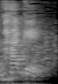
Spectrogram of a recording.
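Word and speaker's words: Waage: কিন্তু তোমাদের বইতেই আছে এটা হচ্ছে ভাগে উচ্চারণটা হচ্ছে ভাগে ঠিক আছে তো এটা মনে রাখবা ভর ক্রিয়ার সূত্র কে কে আবিষ্কার করেন দুইজন বিজ্ঞানী গোল্ডবার ভাগে আগে।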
